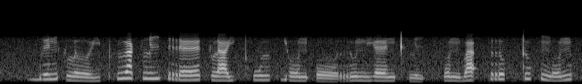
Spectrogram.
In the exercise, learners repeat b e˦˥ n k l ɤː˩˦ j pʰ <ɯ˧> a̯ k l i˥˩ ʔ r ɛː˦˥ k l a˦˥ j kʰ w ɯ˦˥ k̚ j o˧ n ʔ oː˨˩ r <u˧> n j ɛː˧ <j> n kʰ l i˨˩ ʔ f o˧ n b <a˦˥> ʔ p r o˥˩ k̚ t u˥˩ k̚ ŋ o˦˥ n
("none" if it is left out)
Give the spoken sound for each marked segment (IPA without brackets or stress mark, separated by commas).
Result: ɯ˥˩, u˧, none, a˦˥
